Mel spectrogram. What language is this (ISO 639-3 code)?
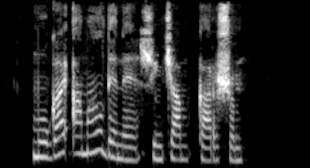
chm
